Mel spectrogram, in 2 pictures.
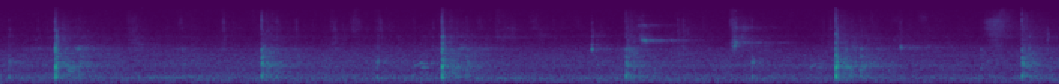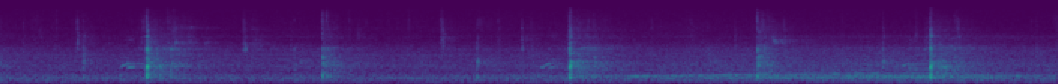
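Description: Tennis rackets strike a ball in a rally, outdoors.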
